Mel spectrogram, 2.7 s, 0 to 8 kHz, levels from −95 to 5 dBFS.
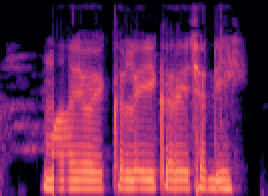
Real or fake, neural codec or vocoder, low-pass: real; none; 7.2 kHz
